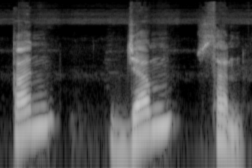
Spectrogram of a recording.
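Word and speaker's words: consumption: कंजम्पशन इसे पढ़ें। P silent देखिए, क्योंकि बहुत सारे वर्ड ऐसे इंग्लिश में आते हैं जो साइलेंट होते हैं, तो क्या पढ़ेंगे? कंजम्पशन, कंजम्पशन goods.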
